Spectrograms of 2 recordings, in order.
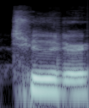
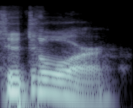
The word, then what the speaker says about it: Tudor: And uh tutor is pronounced tudor.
